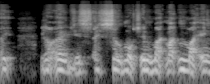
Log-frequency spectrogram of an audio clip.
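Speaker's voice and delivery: soft, light put-on Cockney accent. Describing how accents differ, imitating someone with a Cockney accent. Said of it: "somebody who's got more of a Cockney accent. He'd be like".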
